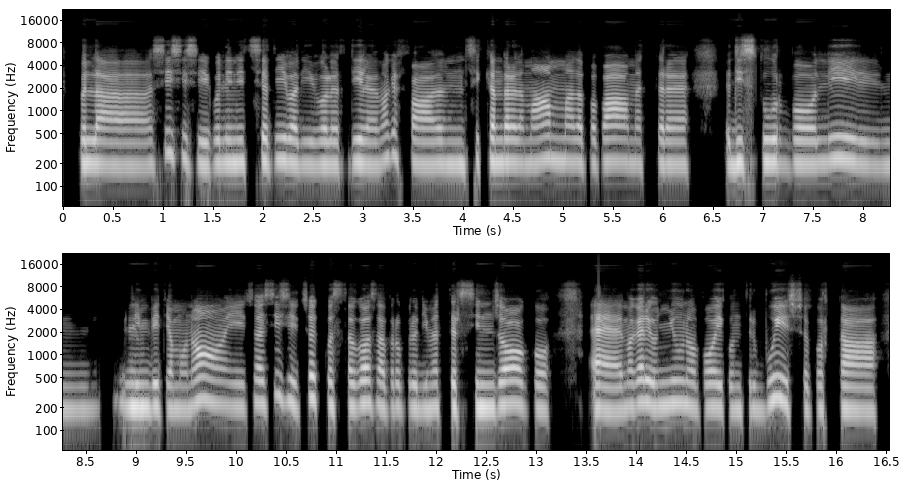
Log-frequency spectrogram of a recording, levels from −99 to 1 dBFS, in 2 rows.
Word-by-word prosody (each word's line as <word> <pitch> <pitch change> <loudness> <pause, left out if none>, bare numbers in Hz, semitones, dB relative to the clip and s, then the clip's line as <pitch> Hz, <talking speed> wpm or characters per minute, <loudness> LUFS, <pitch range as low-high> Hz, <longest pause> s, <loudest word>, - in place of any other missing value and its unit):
quella 190 -2 +1
sì, 270 +8 -5
sì, 235 -3 -6
sì, 190 0 -3
quell'iniziativa 205 +1 -1
di 195 0 -6
voler 195 0 -1
dire: 200 -1 0
"Ma 220 - -5
che 255 - -5
fa? 195 -2 -1
Anziché 195 +2 -3
andare 205 0 +5
da 200 - -2
mamma, 215 +1 0
da 205 -1 -2
papà 210 +2 +2
a - - -3
mettere 195 -1 -4 0.3
disturbo 200 +1 +1
lì, 205 -2 -1
mhmm, 190 0 -9 0.2
li 205 -2 +4
invitiamo 200 -1 +1
noi". 220 -3 +2
Cioè 225 +3 -1
sì, 280 +6 -6
sì, 235 -4 -2
c'è 260 +6 +2
questa 210 -1 -3
cosa 220 -2 +2
proprio 200 0 -5
di 195 0 -6
mettersi 205 0 -3
in 200 0 +4
gioco 210 -3 +3 0.4
e 185 -1 +5
magari 225 +3 +3
ognuno 215 0 -1
poi 200 +1 0
contribuisce, 195 +2 -1
porta, 185 0 +1
200 Hz, 150 wpm, -23 LUFS, 195-210 Hz, 0.4 s, andare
